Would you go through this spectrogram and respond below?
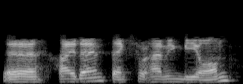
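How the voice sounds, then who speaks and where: A middle-aged man from Switzerland with a Swiss accent, a podcast guest who speaks in measured phrases with many pauses. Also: mid-range voice, no echo. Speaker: guest, real estate lender. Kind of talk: podcast interview. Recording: dry, tinny phone-like line.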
